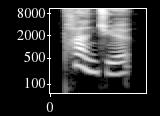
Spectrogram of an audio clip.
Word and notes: 判决: pàn jué

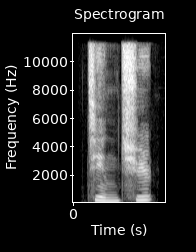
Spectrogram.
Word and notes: 景区: jǐng qū

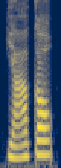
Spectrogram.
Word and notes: 牙膏: yá gāo

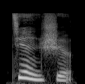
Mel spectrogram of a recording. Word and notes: 见识: jiàn shi

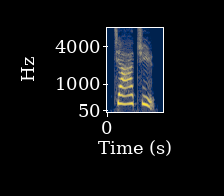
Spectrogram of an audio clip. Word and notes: 家具: jiā jù

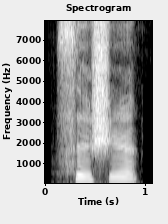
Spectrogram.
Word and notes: 此时: cǐ shí

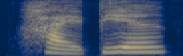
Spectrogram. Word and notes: 海边: hǎi biān

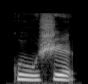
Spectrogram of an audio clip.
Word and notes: 股市: gǔ shì

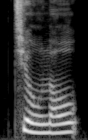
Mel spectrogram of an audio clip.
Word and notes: 酒楼: jiǔ lóu

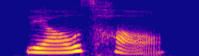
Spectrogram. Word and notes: 潦草: liáo cǎo

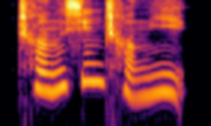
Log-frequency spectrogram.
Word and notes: 诚心诚意: chéng xīn chéng yì

